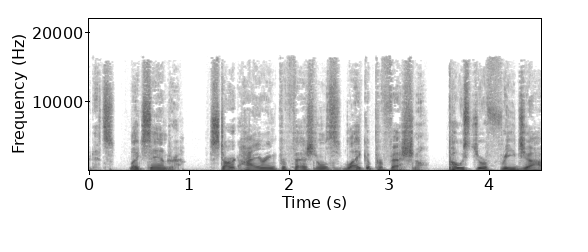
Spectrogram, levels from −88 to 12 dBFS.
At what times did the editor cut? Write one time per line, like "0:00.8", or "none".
none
